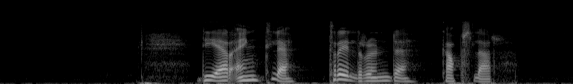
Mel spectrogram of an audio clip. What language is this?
Norwegian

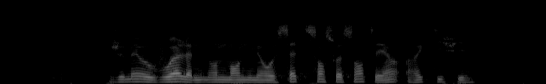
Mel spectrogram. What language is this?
French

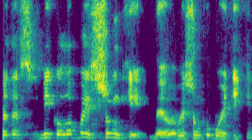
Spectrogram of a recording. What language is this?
Lithuanian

